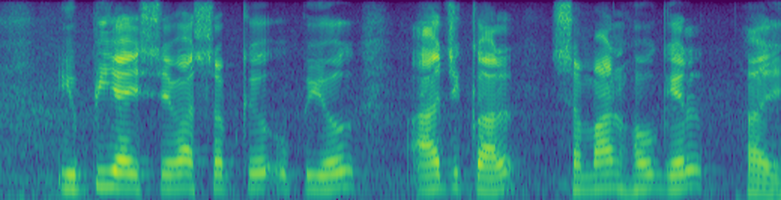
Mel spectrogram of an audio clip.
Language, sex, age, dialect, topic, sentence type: Magahi, male, 36-40, Western, banking, statement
